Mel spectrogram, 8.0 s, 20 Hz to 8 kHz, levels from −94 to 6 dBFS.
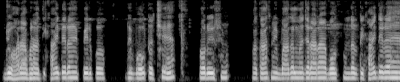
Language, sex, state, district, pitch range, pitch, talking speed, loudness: Hindi, male, Bihar, Bhagalpur, 175-185 Hz, 180 Hz, 200 wpm, -18 LUFS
